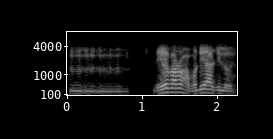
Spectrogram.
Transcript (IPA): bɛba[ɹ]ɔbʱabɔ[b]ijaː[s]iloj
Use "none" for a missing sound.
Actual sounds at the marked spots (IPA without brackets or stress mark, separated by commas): ɹ, d, z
